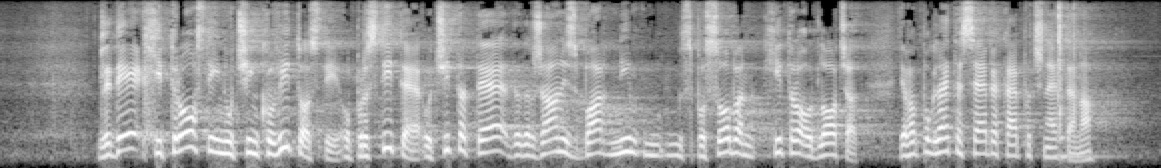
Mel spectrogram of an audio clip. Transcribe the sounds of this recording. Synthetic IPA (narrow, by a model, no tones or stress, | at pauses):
ɡlɛd̪eːxit̪ɾoːst̪iːnut͡ʃiŋkɔʋiːt̪ɔst̪ḭʔɔpɾɔst̪iːt̪ɛ̰ʔɔt͡ʃit̪at̪ɛd̪ad̪əɾʒawnizbɔɾnispɔsoːbənxit̪ɾɔːd̪loːt͡ʃa̰t̪jɛpapɔɡlɛjt̪ɛsɛːbɛkajpɔt͡ʃnɛːt̪ɛ̰nɔ̰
